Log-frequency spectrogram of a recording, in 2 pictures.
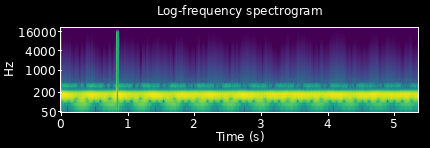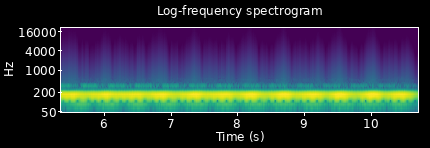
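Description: Sustained low synth drone: a Polysynth chord circulating in the Bitwig Delay+ device's feedback loop against its compressor, dense and compressed, with a gentle even rhythmic pulsing as the low-cut EQ is moved. A single sharp click about a second in.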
